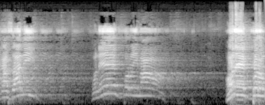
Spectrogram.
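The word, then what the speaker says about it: غزالي: এই উচ্চারণটা ভুল, এটা গাজ্জালি না, গাজালি।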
